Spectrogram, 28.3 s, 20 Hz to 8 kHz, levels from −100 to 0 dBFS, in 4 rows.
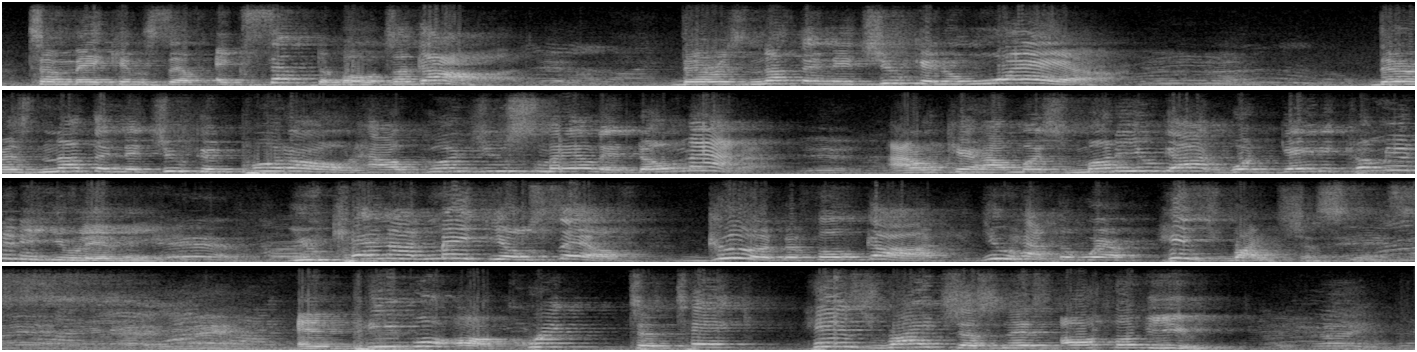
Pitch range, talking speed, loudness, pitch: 240-335 Hz, 140 wpm, -29 LUFS, 285 Hz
